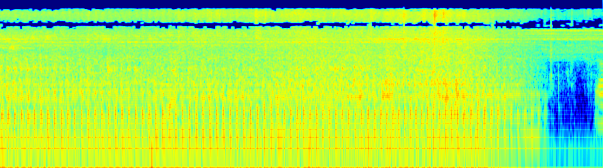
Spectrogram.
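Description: Small boat's outboard motor running steadily with a fast, even pulsing beat, dropping away about seven seconds in.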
